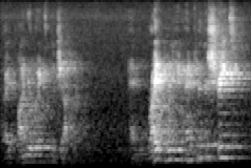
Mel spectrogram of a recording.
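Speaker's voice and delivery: normal talking voice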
